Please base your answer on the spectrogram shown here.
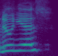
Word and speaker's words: Nunez: It's spelled right. You're good. Oh, Okay. by the way, hey, Joe. Is it Nunez?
